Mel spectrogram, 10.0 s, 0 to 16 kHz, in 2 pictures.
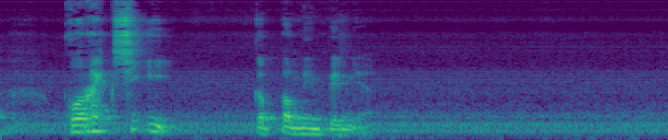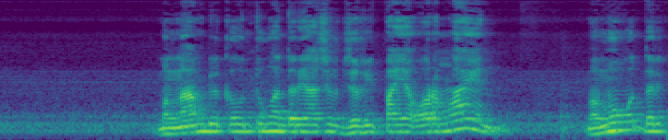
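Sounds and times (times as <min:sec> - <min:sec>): low hum with faint hiss: 0:00.0 - 0:10.0.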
